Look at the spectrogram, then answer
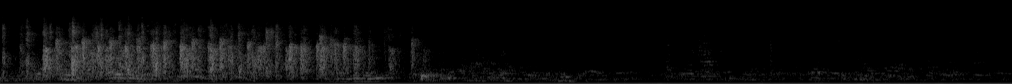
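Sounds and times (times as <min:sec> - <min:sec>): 
audience applause at a live music event: 0:00.0 - 0:04.0.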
